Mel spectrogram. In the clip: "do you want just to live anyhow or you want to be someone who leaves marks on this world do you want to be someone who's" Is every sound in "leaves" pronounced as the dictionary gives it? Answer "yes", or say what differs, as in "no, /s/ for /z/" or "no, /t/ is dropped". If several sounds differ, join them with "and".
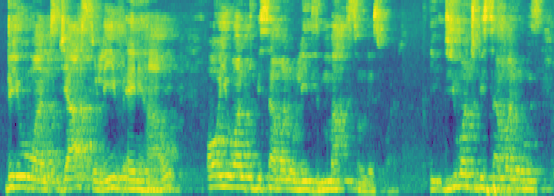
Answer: yes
